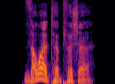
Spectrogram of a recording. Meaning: inflection of sauertöpfisch: 1. strong/mixed nominative/accusative feminine singular 2. strong nominative/accusative plural 3. weak nominative all-gender singular
- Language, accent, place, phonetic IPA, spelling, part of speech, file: German, Germany, Berlin, [ˈzaʊ̯ɐˌtœp͡fɪʃə], sauertöpfische, adjective, De-sauertöpfische.ogg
